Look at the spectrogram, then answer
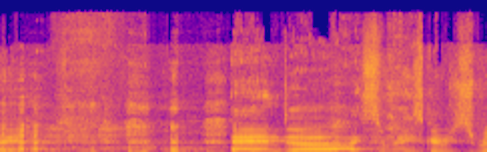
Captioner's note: audience laughs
